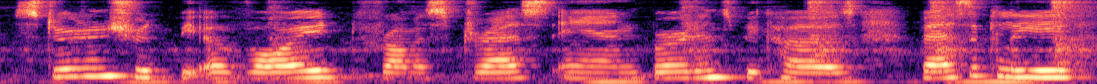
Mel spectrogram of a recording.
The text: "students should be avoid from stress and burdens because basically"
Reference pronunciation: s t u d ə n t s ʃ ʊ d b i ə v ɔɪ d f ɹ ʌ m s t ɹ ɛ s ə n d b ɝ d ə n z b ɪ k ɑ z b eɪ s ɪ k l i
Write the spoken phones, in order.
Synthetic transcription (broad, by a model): s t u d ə n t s ʃ ʊ d b i ə v ɔɪ d f ɹ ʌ m s t ɹ ɛ s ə n b ɝ d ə n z b ɪ k ɑ z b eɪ s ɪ k l i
